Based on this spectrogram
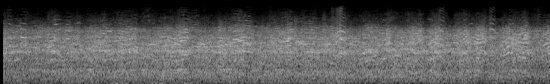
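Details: Black-legged kittiwakes (Rissa tridactyla) at their nests on East Amatuli, 28 August 2008: a dense, unbroken colony chorus of high squealing and squawking calls overlapping into a continuous clamour.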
